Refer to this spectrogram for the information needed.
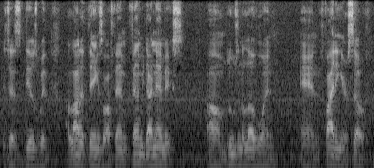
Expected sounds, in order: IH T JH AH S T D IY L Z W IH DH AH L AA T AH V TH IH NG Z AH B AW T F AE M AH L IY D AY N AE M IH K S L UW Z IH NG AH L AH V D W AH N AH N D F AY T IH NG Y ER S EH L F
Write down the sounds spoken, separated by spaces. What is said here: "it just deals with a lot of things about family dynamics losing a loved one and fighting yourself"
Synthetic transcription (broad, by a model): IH T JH AH S D IY L Z W IH DH AH L AA T AH V TH IH NG Z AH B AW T F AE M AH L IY D AY N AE M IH K S L UW Z IH NG AH L AH V W AH N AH N F AY T IH NG Y ER S EH L F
